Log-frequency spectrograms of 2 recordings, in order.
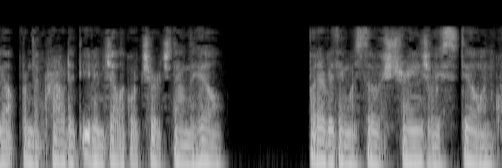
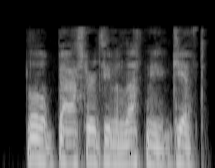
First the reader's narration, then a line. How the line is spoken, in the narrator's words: he chuckled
